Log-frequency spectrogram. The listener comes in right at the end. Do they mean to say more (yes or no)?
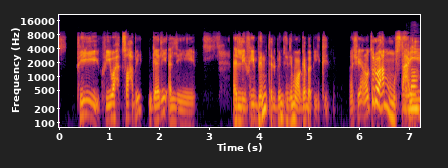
no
